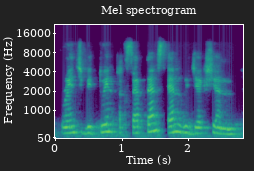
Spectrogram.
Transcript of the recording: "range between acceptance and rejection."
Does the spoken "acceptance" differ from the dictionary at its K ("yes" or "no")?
no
